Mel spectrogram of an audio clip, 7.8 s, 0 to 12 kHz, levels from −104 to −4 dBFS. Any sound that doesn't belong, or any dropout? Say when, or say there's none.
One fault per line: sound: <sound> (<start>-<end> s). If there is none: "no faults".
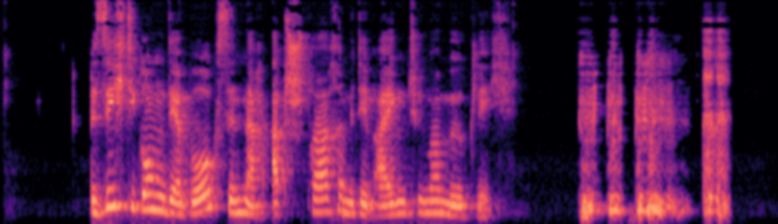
sound: throat clearing (5.8-7.3 s)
